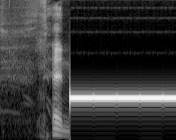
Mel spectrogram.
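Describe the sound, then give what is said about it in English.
A brief spoken syllable is abruptly cut off by a loud, steady censor bleep, a single pure high-pitched tone that holds unbroken for over a second until the end. “Oh, shit, I can't say beep.”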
